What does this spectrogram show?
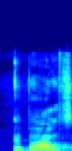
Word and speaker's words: about: have you seen that this about is a preposition and it is a two syabic word a about that's why and the you know it's a preposition as I said the the stress will be on the second syllable so it means that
